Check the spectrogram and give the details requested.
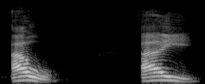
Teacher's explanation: ketika kita mengucapkan au itu bergabung, a dan waw bergabung. Itu sifatnya lin, lembut, lunak.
